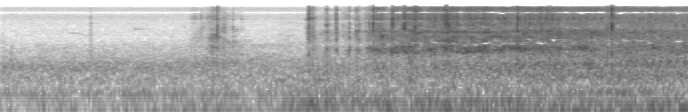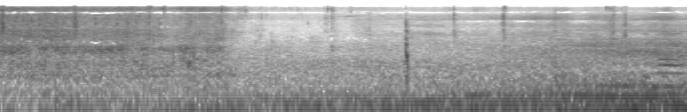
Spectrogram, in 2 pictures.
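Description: A hooked bluegill splashing at the surface as it is reeled in, strongest from about three to seven seconds in, after a few sharp clicks near the start.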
